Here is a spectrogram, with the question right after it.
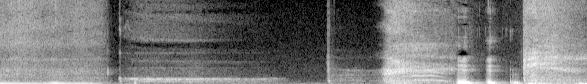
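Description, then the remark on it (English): A voice imitates a man's heavy, labored breathing as he walked past, likened to a steam train, with a few loud, rasping huffs and wheezy inhales and short snorting bursts near the end. “It's like a steam train. It's how heavy he was breathing.”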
